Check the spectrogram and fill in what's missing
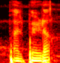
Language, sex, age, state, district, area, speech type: Malayalam, male, 30-45, Kerala, Idukki, rural, spontaneous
